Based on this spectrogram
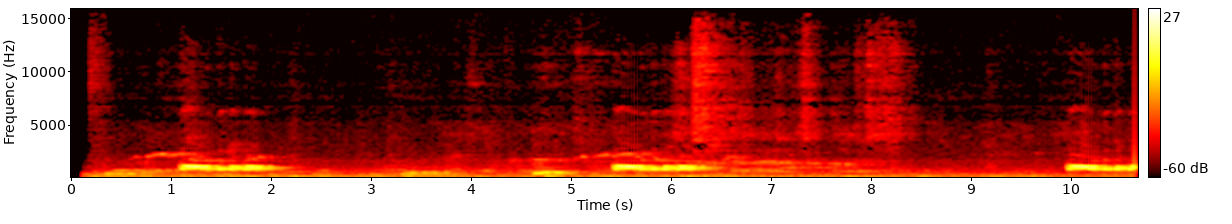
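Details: Zebra dove lure call with a mid-pitched, slightly trilled coo phrase that falls at the end, repeated about every four to five seconds over a steady low hum.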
